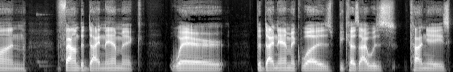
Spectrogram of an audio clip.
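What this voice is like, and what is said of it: Usual voice. Nothing is said of it.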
